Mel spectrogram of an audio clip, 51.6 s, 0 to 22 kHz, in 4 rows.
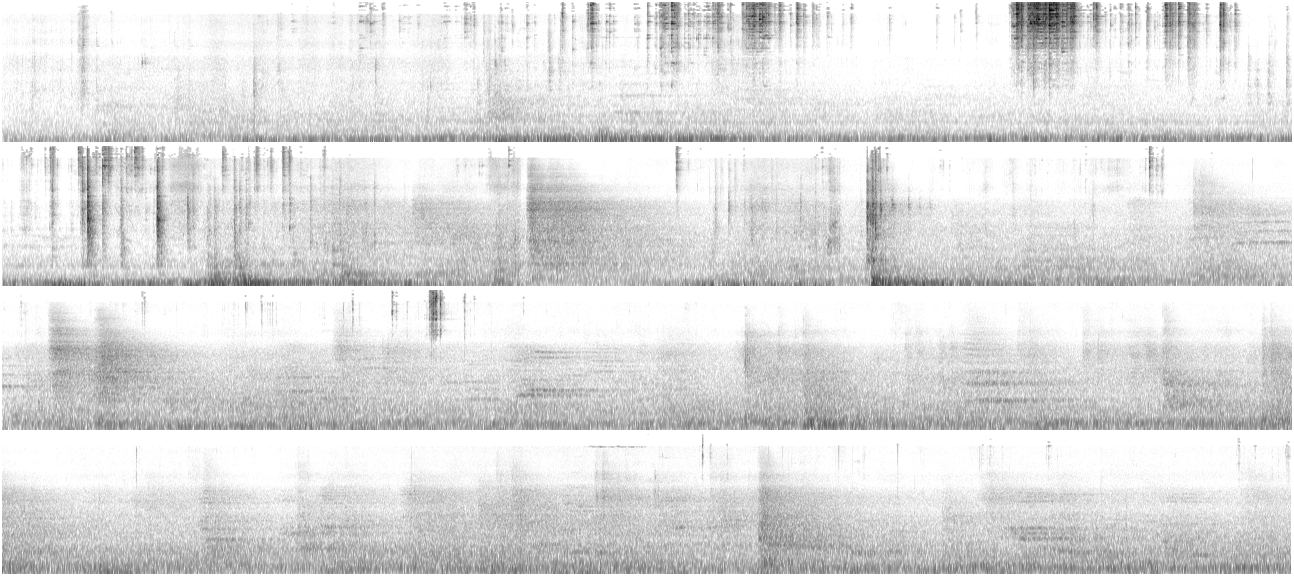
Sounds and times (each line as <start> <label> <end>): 9.6 scaters in the indoor scating hall 51.5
